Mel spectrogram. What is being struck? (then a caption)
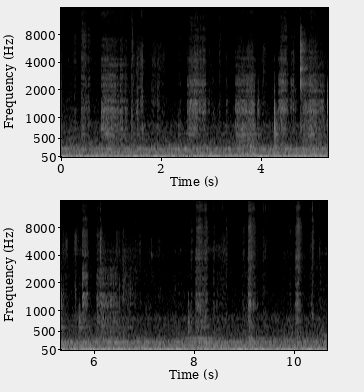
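Graphite pencil on a paper sheet over a wooden table. A yellow wooden graphite pencil scratches drawing lines across a thin sheet of white paper held flat by the left hand on a wooden table. Repeated short, bright scratching strokes rise and fall over a steady low hum throughout.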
